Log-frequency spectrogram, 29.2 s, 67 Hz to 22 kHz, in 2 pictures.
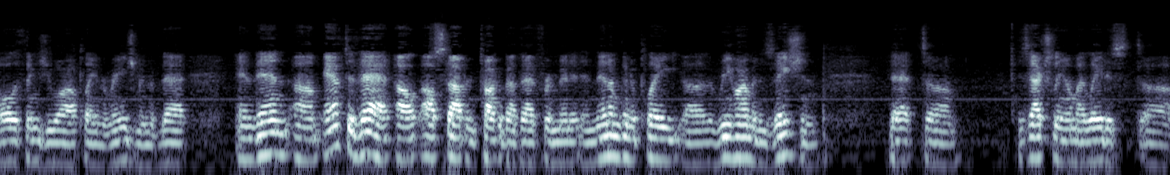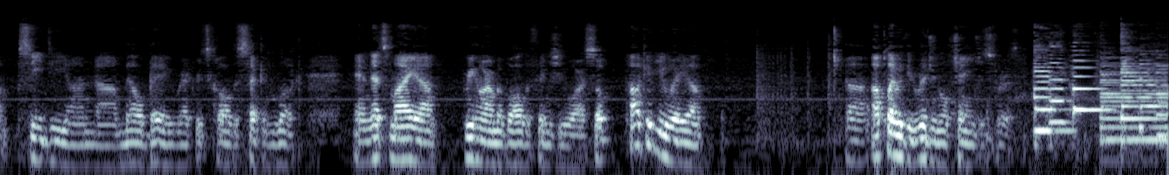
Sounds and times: Speech: 0:00.0 - 0:02.4, 0:03.0 - 0:10.3, 0:11.1 - 0:12.0, 0:12.7 - 0:18.4, 0:19.1 - 0:23.5, 0:25.1 - 0:27.5.

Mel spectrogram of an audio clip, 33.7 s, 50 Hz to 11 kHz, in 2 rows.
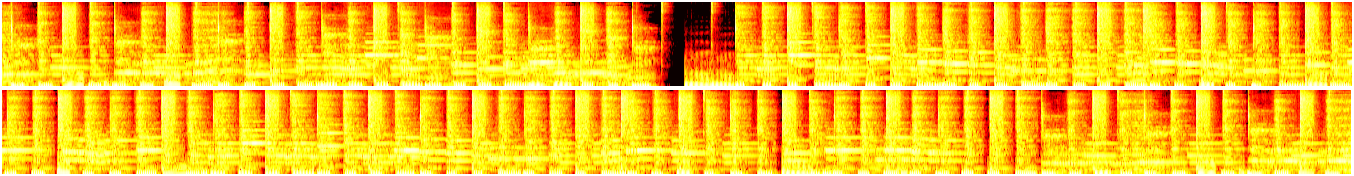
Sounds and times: Music: 0:00.0 - 0:33.7.

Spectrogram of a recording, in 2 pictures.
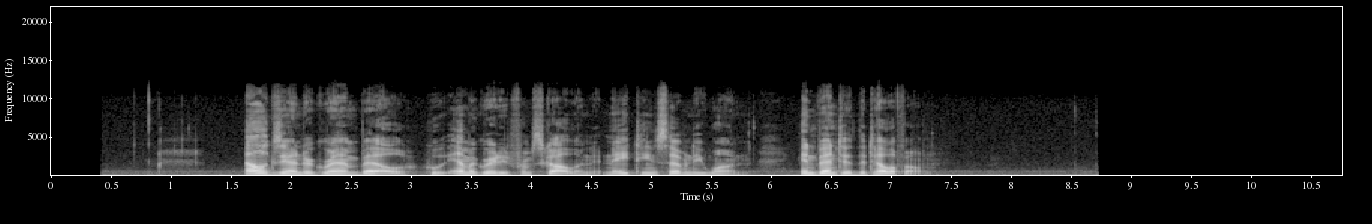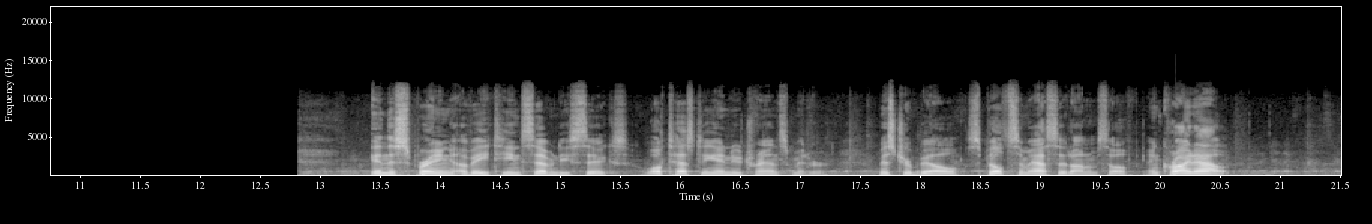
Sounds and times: Speech: 0:01.6 - 0:07.4, 0:12.8 - 0:21.5.

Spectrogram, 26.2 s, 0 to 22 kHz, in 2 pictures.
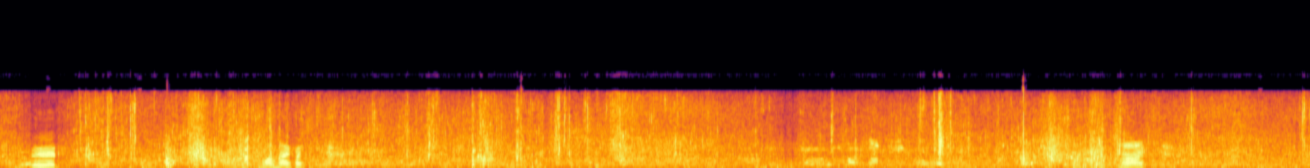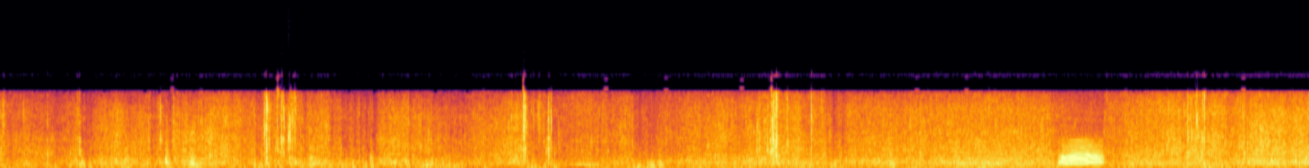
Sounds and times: Sailboat, sailing ship: 0:00.0 - 0:26.1.

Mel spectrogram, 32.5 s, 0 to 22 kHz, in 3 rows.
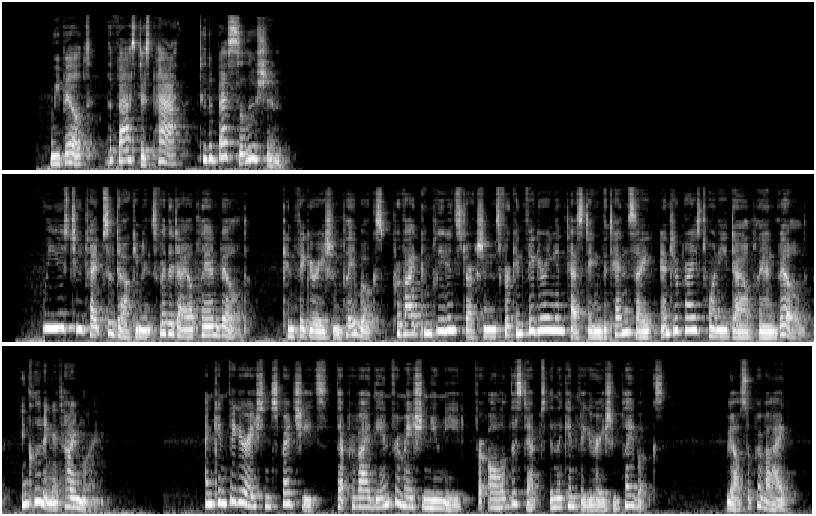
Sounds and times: Speech: 0:00.6 - 0:03.9, 0:11.4 - 0:23.1, 0:24.4 - 0:30.6, 0:31.3 - 0:32.2.

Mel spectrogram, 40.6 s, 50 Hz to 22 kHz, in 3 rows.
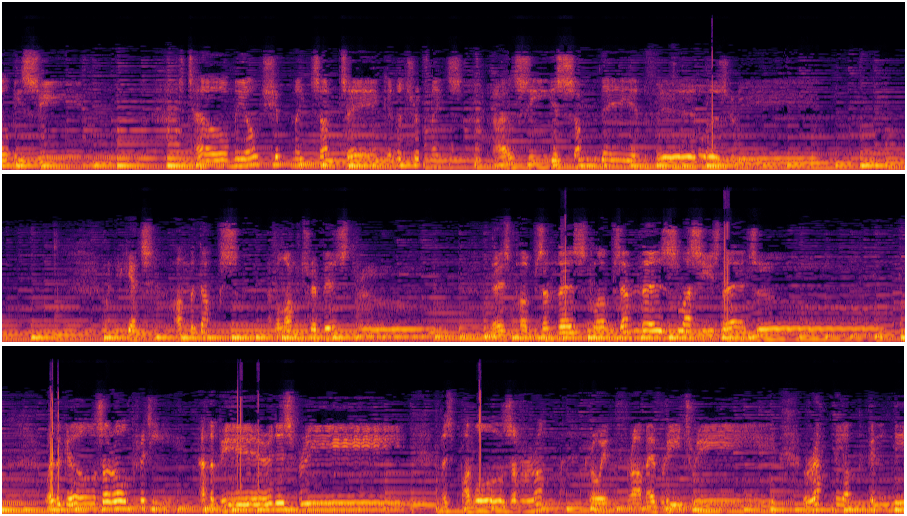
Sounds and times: Guitar: 0:00.0 - 0:40.6.

